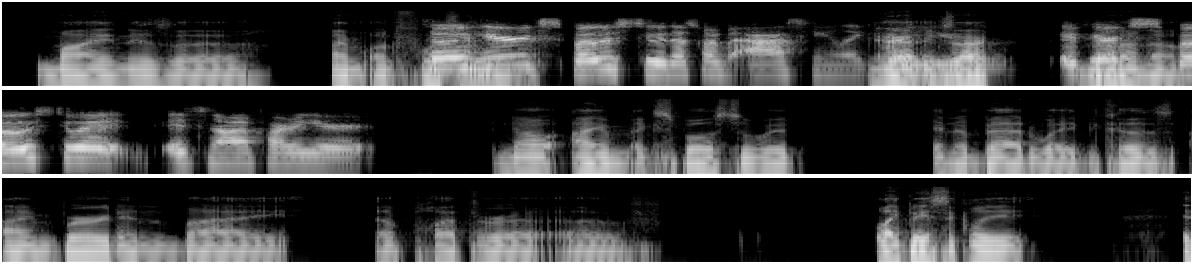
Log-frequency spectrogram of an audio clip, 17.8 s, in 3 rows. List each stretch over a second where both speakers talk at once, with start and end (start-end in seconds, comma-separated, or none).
4.3-6.0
